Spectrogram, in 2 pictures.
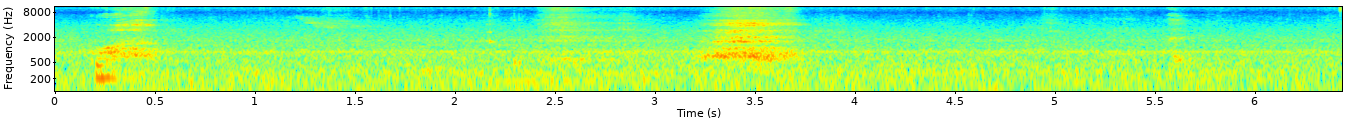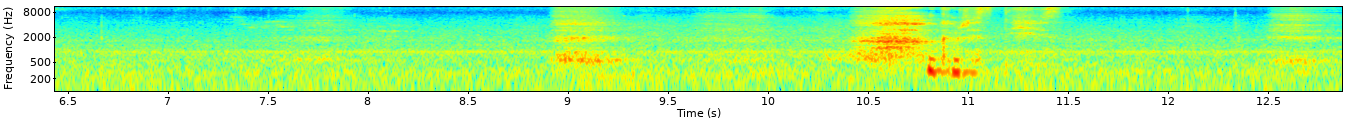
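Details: Very intense, uncontrollable sneezing fit: several sharp, forceful sneezes in quick succession with gasping breaths between them in a quiet room, and the person's eyes affected.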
